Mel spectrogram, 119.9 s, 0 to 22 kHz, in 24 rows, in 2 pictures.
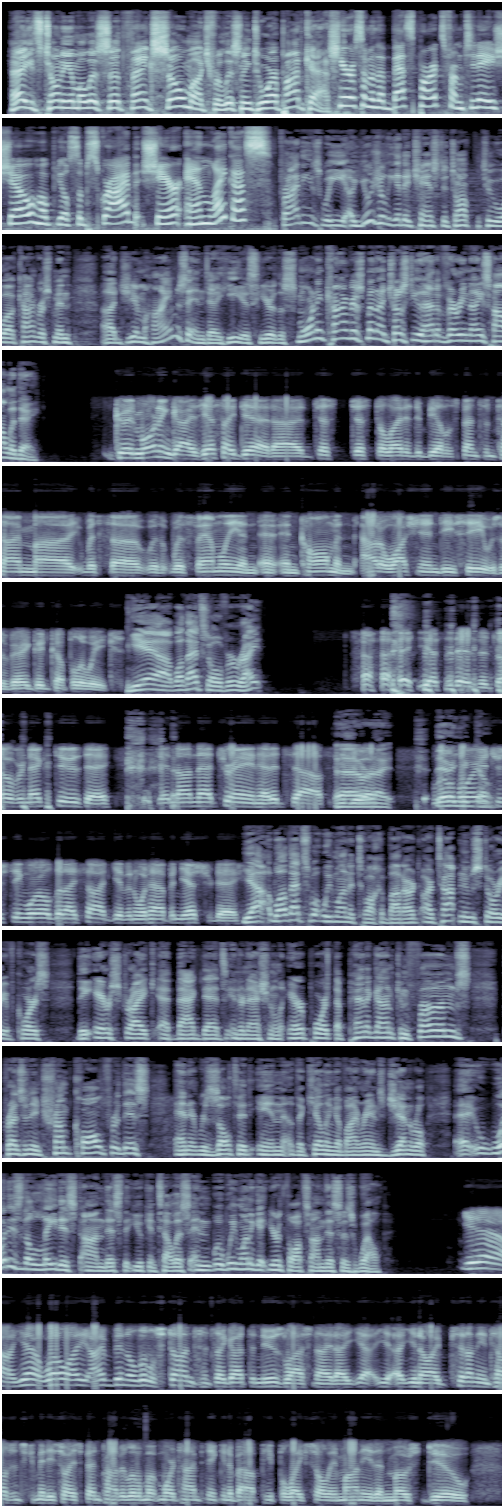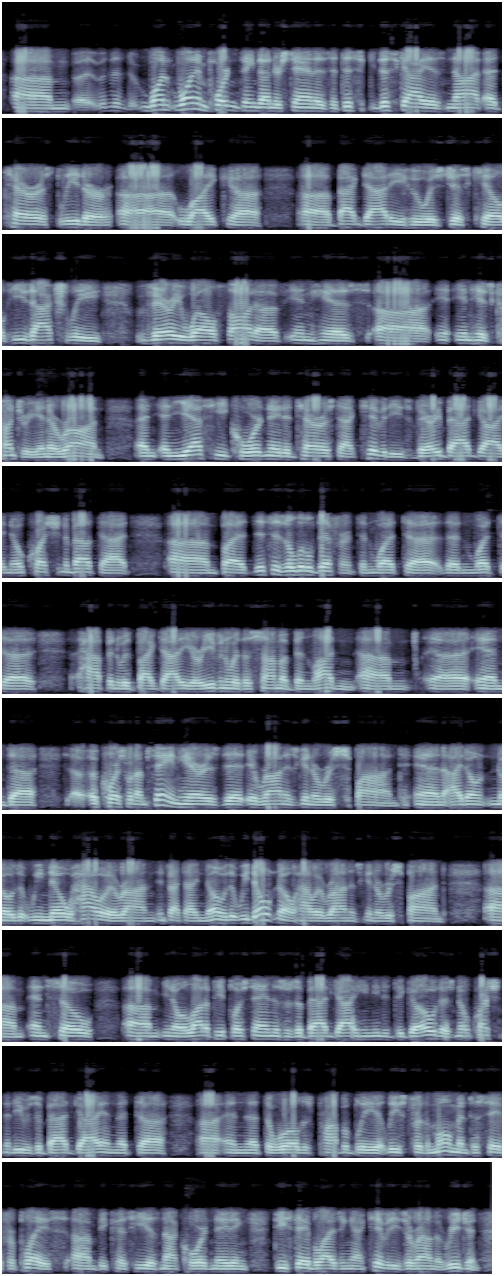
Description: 1. Congressman Jim Himes talks about the deadly air strike overseas.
